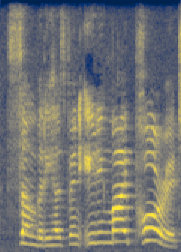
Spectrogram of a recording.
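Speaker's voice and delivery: lightly voiced gruff papa bear, loud; great gruff bear. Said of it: "in his great rough, gruff voice".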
